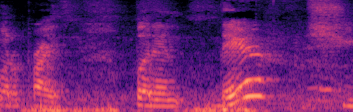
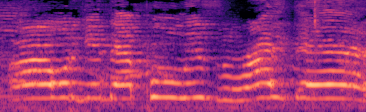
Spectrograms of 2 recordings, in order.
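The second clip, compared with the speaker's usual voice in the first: mock whine about the pool; whiny plea; 9 semitones higher, 3 dB louder than usual. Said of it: "I was so mad".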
